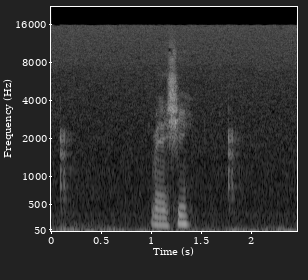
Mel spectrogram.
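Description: A man speaks briefly, close to a microphone.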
